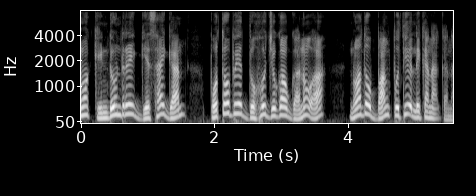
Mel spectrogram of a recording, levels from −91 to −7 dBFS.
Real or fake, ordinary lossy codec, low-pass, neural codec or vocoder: real; none; none; none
